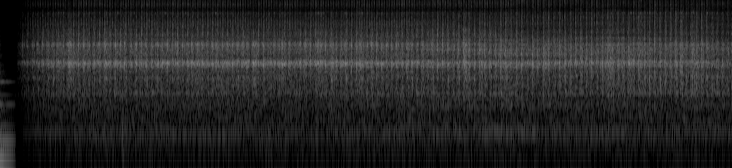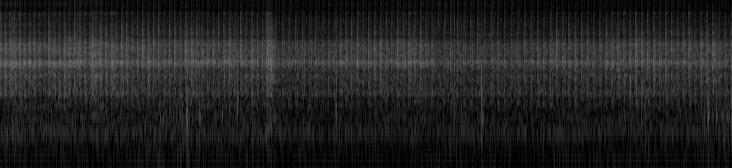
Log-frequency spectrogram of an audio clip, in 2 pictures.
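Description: Small twin live steam engine model running fast: a steady, rapid mechanical chatter with a high steady whine over it, and a single sharper click about two-thirds of the way through.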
